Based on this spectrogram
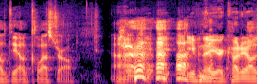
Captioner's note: laughs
